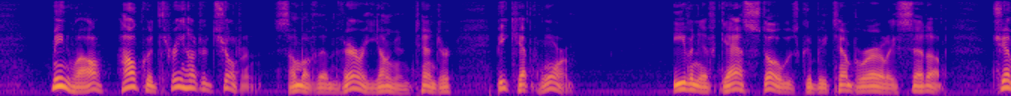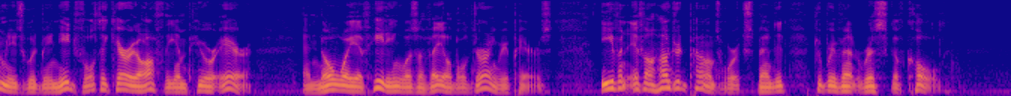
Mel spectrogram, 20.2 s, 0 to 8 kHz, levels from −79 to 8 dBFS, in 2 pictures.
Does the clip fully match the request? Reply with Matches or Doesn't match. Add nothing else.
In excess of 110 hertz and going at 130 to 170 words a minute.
Doesn't match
